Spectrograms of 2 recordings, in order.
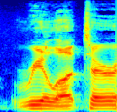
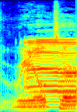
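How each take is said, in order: First: It is said Michigan-style with an extra syllable. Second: It is said the standard way, two syllables.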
